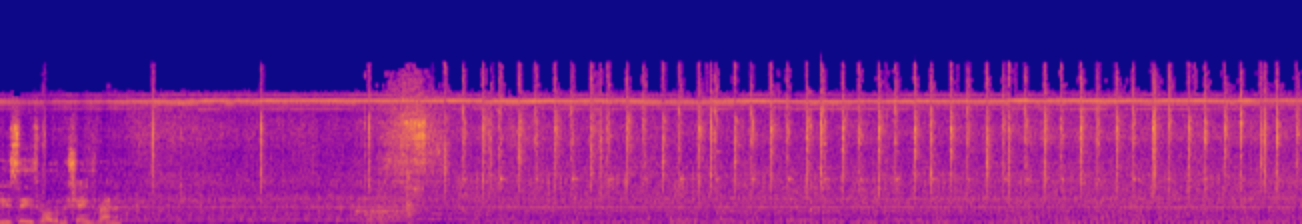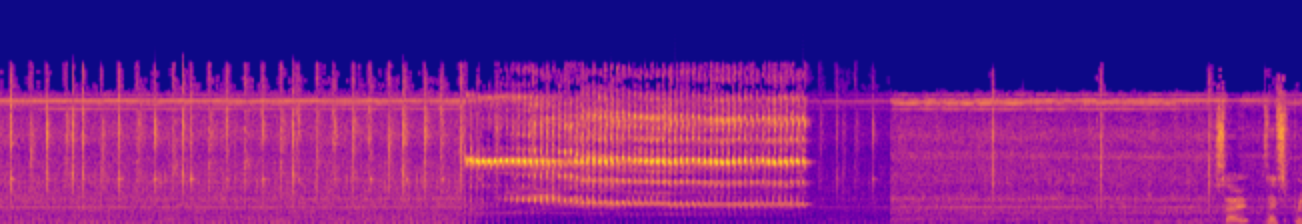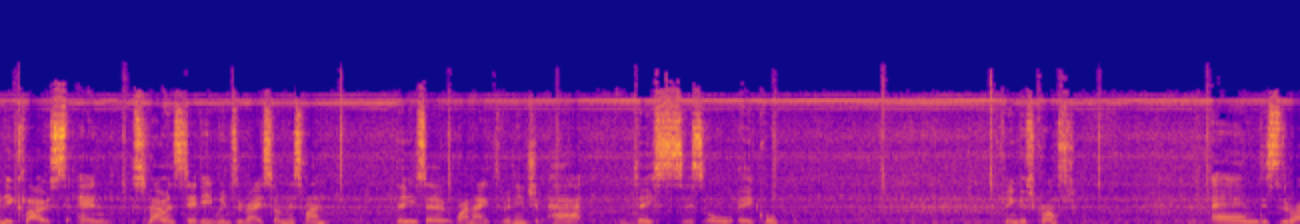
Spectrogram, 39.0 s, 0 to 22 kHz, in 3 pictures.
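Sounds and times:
metal lathe running with ticking: 0.0 - 21.9, 22.9 - 39.0
cutting tool squealing: 16.9 - 21.3.

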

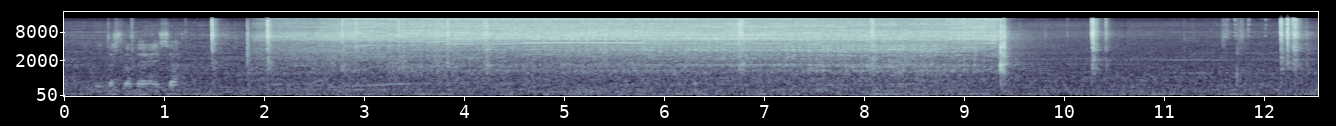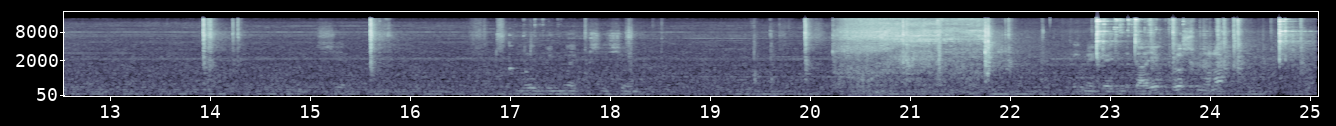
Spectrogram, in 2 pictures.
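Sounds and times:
cordless drill running: 1.9 - 9.5, 20.2 - 21.9.

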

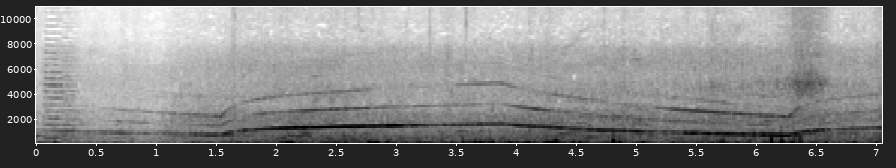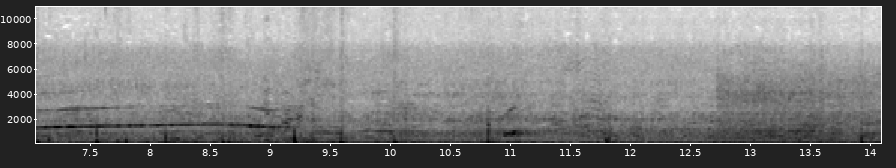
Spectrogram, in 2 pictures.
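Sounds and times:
siren wailing: 0.5 - 9.2.

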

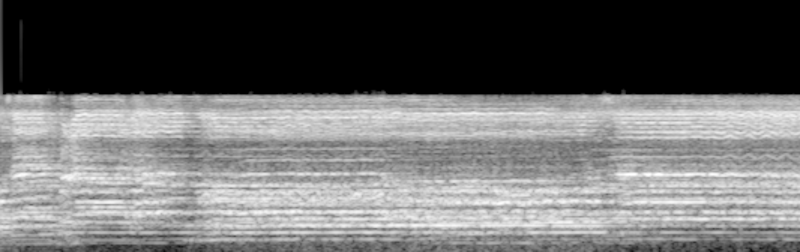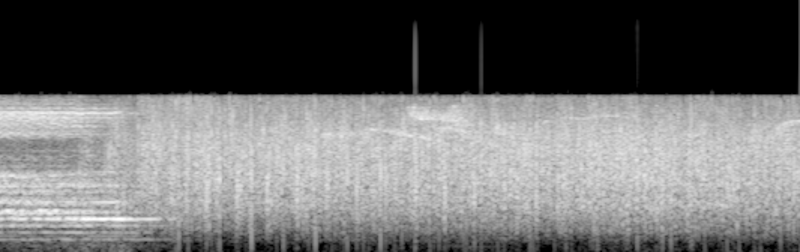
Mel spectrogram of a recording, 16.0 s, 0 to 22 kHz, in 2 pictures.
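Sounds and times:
male a cappella group singing: 0.0 - 9.6
audience applause: 8.8 - 16.0.

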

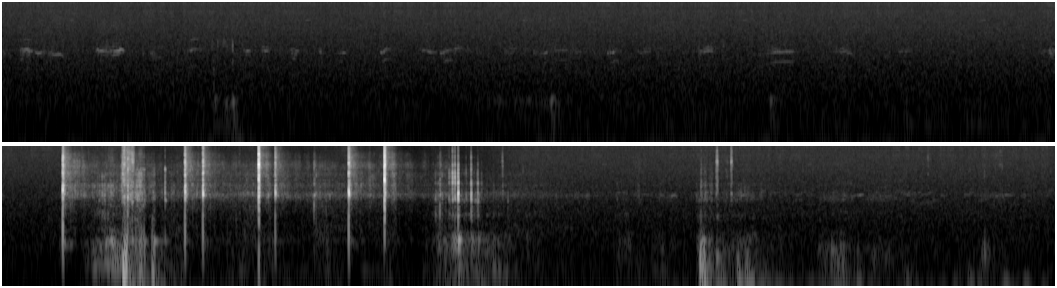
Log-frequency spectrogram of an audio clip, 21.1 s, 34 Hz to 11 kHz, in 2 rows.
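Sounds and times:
geese honking faintly: 0.0 - 10.8, 15.6 - 21.0
low rustling: 11.1 - 21.0.

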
